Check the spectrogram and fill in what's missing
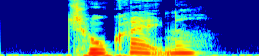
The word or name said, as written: togrenet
